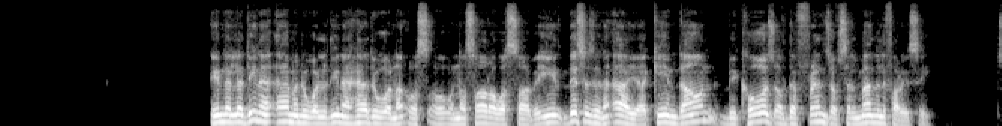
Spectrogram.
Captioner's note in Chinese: 念阿拉伯语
